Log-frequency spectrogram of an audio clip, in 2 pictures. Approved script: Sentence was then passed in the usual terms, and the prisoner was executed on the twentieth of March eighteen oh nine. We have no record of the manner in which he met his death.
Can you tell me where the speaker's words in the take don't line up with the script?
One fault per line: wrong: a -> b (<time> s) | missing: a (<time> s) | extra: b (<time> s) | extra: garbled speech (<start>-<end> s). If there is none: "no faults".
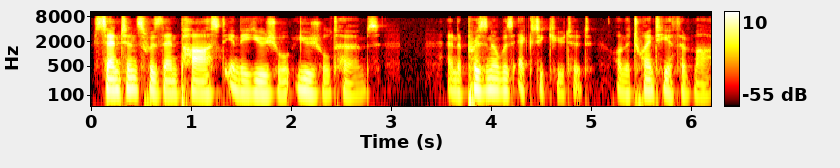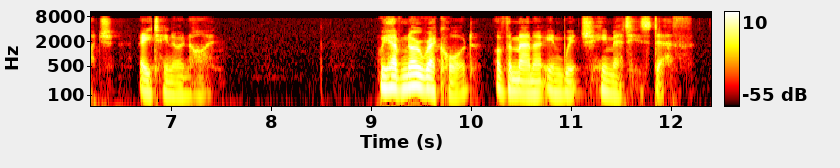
extra: usual (2.0 s)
